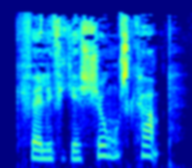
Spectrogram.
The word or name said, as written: kvalifikationskamp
